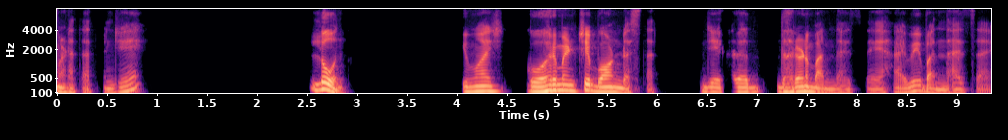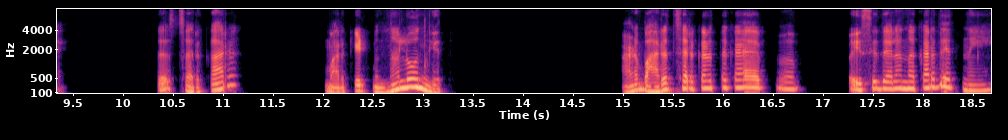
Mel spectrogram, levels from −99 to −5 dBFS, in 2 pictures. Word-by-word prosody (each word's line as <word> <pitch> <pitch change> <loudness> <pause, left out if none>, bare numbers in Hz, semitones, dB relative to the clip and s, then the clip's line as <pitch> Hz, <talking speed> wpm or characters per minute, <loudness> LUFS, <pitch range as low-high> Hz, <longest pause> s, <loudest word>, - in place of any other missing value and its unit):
म्हणतात, 105 -3 -4
म्हणजे 115 - -3 1.7
लोन. - - +5 1.2
किंवा 130 +2 +4
ज 125 -1 -1 0.3
गव्हर्नमेंटचे 145 +3 +6
बॉन्ड 120 -4 +4
असतात. 90 - -11 0.5
जे 115 - -2
एखादं 110 0 -2 0.3
धरण 120 +3 +4
बांधायचं 90 -3 -5
आहे, 90 0 -6
हायवे 110 +7 -3
बांधायचा 90 -1 -7
आहे. - - -14 0.9
तर - - -1
सरकार 145 - -2 1.0
मार्केटमधून 120 +4 0
लोन 235 -3 +6
घेतं. 95 - -3 1.7
आणि 130 +4 -1
भारत 165 +4 +2
सरकार 200 +1 +1
तर 220 - -1
काय 115 - +2
अ, 185 - -7 0.5
पैसे 175 +3 0
द्यायला 200 +1 0
नकार 195 +3 +1
देत 245 -2 +1
नाही. 150 +1 -4
125 Hz, 105 wpm, -25 LUFS, 110-170 Hz, 1.7 s, गव्हर्नमेंटचे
